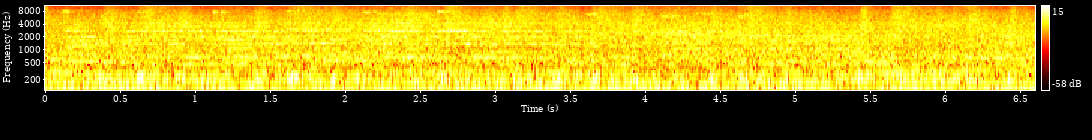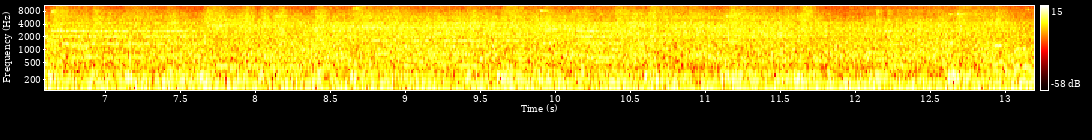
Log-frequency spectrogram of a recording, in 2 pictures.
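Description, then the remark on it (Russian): A column of combat and transport-loading vehicles of a remote mine-laying engineering system, from the 1st Brest-Berlin Engineer-Sapper Brigade, rumbles past on Red Square, a loud, steady engine drone with grinding mechanical clatter that holds for the whole stretch, no voices over it. “площадке Красной площади колонна боевых и транспортно-заряжающих машин инженерной системы дистанционного минирования первой Брестско-Берлинской инженерно-саперной бригады.”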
